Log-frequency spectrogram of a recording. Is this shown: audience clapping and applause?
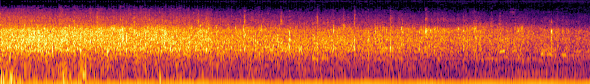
yes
